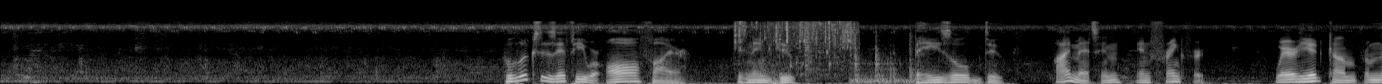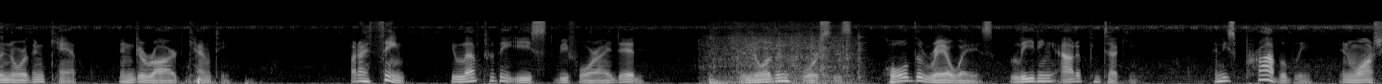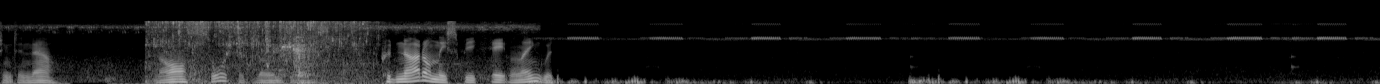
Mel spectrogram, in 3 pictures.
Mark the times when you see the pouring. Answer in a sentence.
The pouring can be heard from 7.3 to 8.6 s, from 15.6 to 16.4 s and from 29.1 to 31.5 s.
